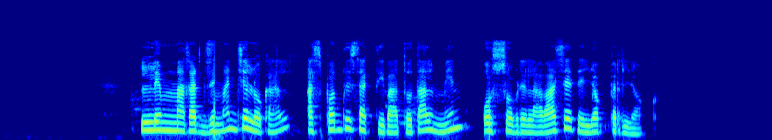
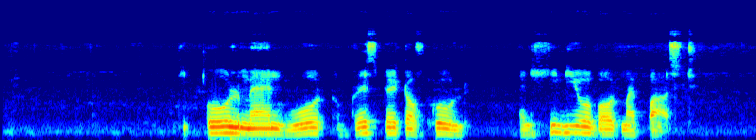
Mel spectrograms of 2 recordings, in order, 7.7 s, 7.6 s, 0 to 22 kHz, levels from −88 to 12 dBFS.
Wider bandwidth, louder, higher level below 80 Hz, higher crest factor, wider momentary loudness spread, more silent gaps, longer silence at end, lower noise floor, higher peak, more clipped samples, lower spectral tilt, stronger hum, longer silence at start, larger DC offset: about the same, 8 kHz vs 7.6 kHz; second, -39 LUFS vs -17 LUFS; second, -74 dBFS vs -54 dBFS; about the same, 20 dB vs 16 dB; second, 9 LU vs 18 LU; neither; first, 1.3 s vs 0.65 s; first, under -90 dBFS vs -64 dBFS; second, -20 dBFS vs -2 dBFS; neither; second, -4.5 dB/octave vs -6.5 dB/octave; neither; second, 1.4 s vs 1.85 s; neither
